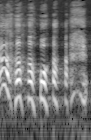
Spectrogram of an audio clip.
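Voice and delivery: high burst of laughter; real laugh. Real, not acted. Preacher laughing at his own story, real laugh. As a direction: laugh out at the memory.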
